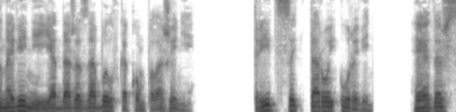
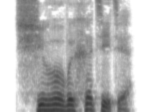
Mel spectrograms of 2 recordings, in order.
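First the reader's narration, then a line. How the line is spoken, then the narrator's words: Hoarse rasp. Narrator (Russian): прохрипел я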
